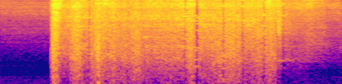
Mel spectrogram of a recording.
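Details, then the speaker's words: Tire just bead-seated with valve core removed: sudden loud rush of air for about two seconds, cut off as the core is quickly reinstalled with a valve core tool to lose minimal air. "now when i take this back off because there's no valve core in here remember all the air is going to shoot back out"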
